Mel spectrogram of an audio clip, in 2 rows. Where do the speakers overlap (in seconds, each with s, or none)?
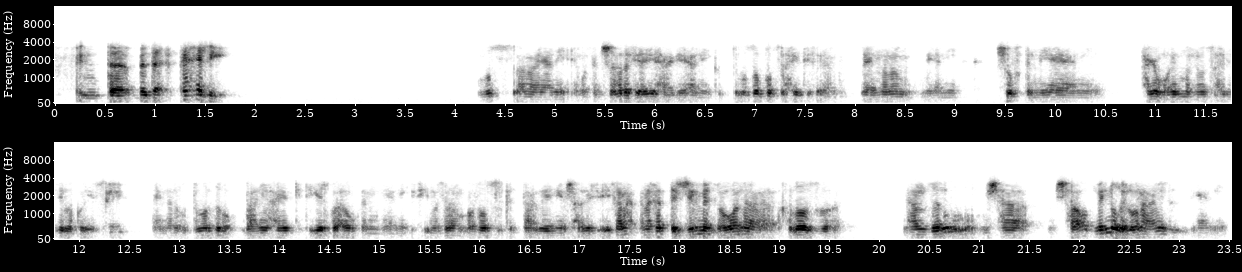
none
